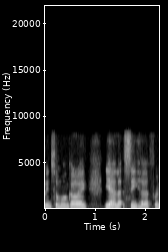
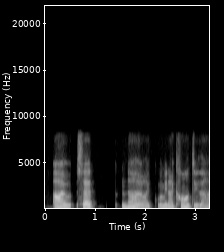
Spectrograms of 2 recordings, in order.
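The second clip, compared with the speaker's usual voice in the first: usual speaking voice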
